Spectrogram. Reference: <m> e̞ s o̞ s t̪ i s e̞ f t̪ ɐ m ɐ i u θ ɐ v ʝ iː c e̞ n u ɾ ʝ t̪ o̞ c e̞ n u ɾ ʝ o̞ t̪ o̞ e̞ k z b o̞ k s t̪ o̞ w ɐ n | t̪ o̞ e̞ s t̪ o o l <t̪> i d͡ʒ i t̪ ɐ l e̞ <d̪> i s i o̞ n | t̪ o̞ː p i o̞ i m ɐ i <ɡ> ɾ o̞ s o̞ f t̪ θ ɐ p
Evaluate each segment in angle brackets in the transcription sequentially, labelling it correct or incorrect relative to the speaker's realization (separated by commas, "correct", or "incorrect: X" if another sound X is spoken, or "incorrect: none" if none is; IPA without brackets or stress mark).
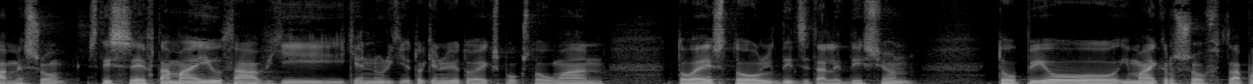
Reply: correct, incorrect: d̪, correct, incorrect: k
